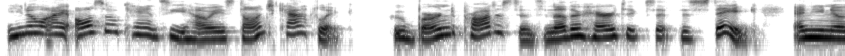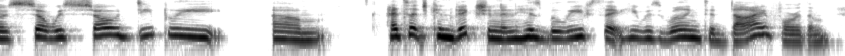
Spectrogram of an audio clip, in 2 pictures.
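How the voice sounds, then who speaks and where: A woman's voice: medium pitch, animated, normal speed. A woman co-hosting a podcast in casual discussion, musing wryly and often breaking off to rephrase her thoughts. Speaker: podcast co-host.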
